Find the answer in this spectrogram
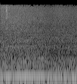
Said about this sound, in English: Traffic, someone on their way to work.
